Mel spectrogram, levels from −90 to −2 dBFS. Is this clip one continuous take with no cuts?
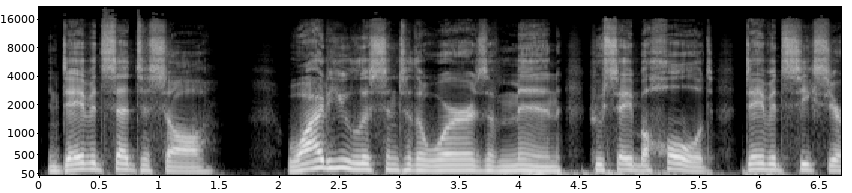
yes; 0 cuts

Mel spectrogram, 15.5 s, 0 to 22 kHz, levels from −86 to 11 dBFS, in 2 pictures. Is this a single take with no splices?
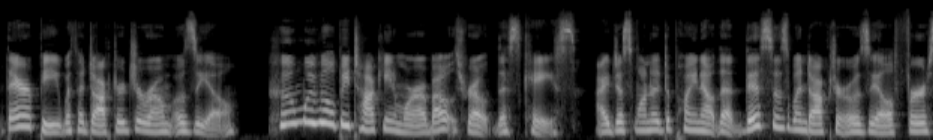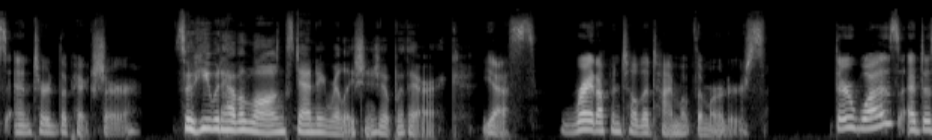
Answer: yes; 0 cuts

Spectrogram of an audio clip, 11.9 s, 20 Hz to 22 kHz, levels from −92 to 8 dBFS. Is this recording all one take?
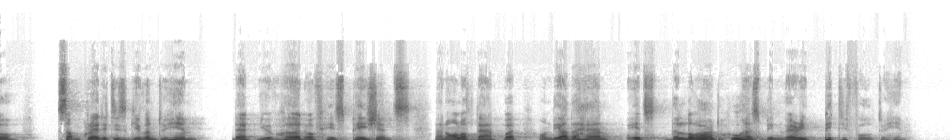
no; 1 cut; at 7.8 s

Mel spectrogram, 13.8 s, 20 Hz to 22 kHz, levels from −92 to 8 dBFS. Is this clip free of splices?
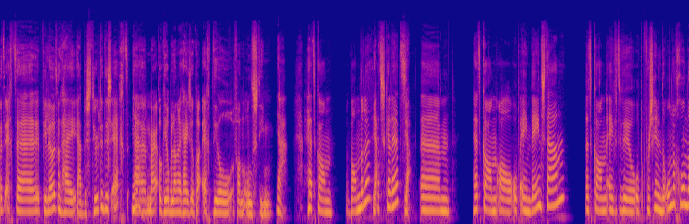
no; 1 cut; at 6.1 s

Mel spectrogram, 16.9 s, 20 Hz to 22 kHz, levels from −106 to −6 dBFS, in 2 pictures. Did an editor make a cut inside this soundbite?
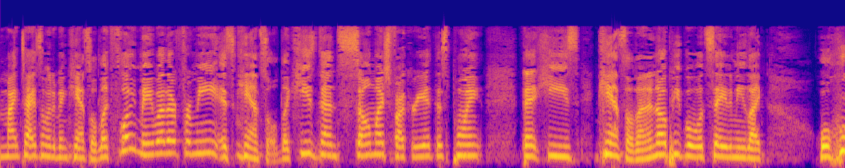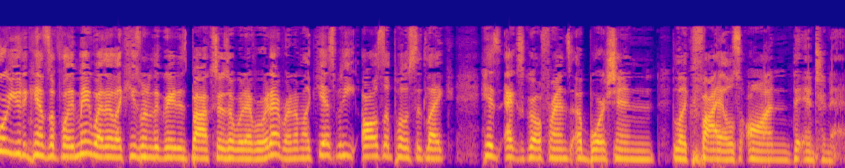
no; 0 cuts

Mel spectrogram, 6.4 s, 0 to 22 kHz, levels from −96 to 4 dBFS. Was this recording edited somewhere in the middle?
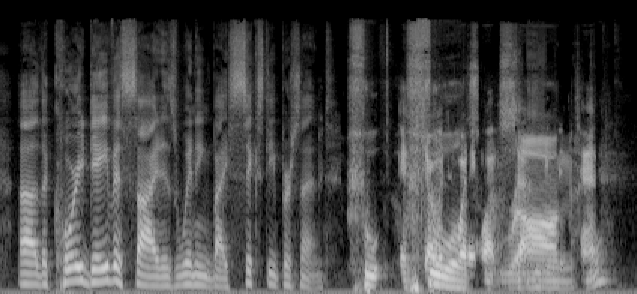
yes; 1 cut; at 3.4 s

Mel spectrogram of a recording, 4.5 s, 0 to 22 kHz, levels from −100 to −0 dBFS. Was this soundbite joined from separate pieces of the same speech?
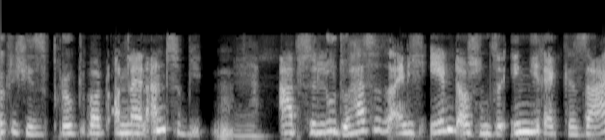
yes; 1 cut; at 1.7 s

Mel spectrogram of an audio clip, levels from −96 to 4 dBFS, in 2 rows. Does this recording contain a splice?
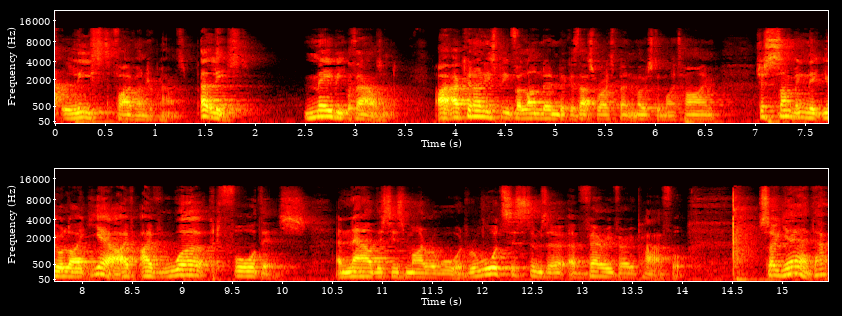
yes; 2 cuts; at 2.9 s, 7.0 s

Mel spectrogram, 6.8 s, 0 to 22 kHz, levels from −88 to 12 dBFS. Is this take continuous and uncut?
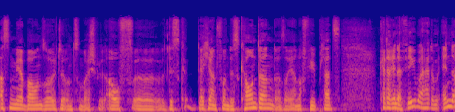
no; 1 cut; at 5.6 s

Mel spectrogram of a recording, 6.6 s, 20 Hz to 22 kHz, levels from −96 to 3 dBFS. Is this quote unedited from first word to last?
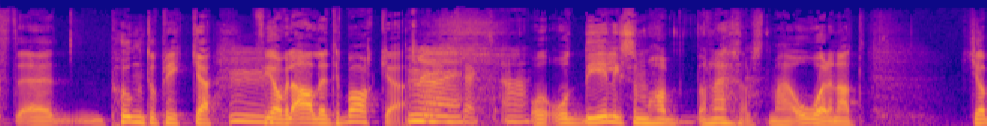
no; 1 cut; at 5.0 s

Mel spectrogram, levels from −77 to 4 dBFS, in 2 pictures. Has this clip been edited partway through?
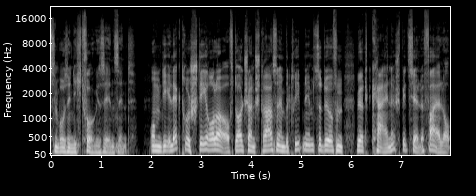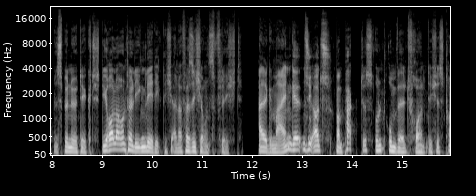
yes; 1 cut; at 2.0 s

